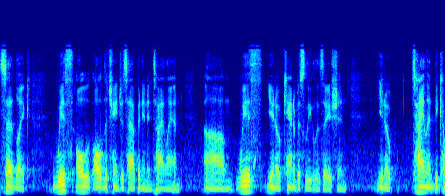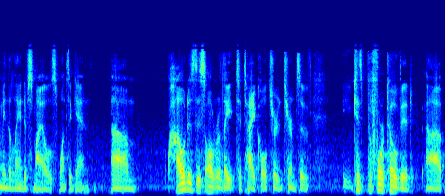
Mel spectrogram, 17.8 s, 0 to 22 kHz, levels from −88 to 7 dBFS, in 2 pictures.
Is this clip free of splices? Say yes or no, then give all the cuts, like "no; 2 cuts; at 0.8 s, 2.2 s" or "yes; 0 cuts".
yes; 0 cuts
